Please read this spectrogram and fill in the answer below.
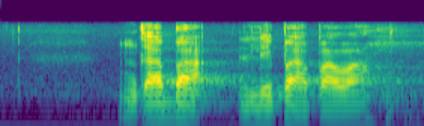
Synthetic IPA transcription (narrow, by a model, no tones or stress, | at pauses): ŋ̩kʼabalɪpʼapʼawa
